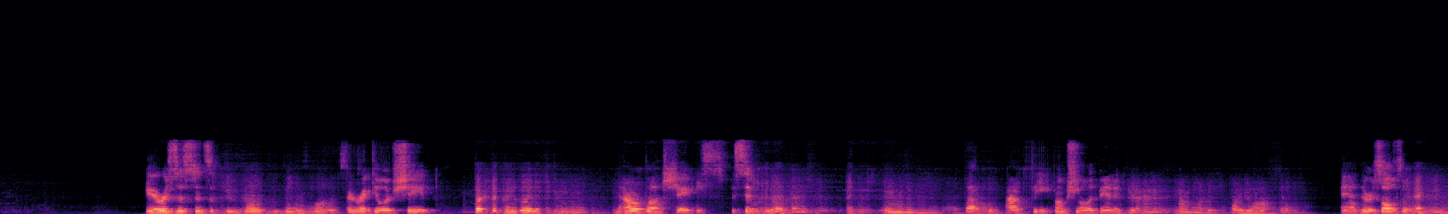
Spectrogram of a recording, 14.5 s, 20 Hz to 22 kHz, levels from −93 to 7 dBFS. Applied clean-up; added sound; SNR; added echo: neural mask model DeepFilterNet 3.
